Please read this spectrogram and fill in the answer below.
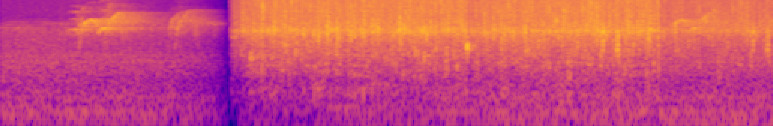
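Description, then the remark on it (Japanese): Birds chirp softly at first, then a steady rush of running water from a shishi-odoshi bamboo fountain in a garden sets in and continues, with birdsong faintly above it; no clear knock stands out. “今朝は庭園に響く獅子おどしの音色それではお聞きください”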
